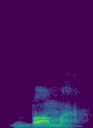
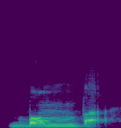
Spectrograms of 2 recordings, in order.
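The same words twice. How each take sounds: First: No B sound follows the M. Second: A B sound is pronounced after the M. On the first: The speaker calls it right. "it is silent. You say" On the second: The speaker calls it wrong. "So you don't call it"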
